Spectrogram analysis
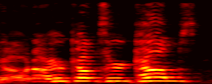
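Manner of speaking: the woman flinching as the rocks come; a hint of panic in the woman's voice; mock panic. Woman expecting the stones to hit.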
